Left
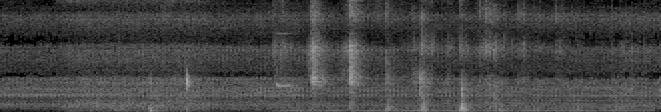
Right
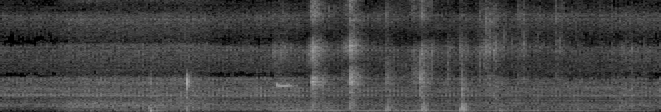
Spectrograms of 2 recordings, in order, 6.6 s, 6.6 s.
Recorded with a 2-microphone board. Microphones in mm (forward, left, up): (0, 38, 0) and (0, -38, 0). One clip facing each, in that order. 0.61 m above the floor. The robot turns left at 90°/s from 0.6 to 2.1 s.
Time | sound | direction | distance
1.1 | a microwave | 25° left (ahead or behind) | 0.9 m
2.7 | running footsteps | 45° right (ahead or behind) | 0.8 m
